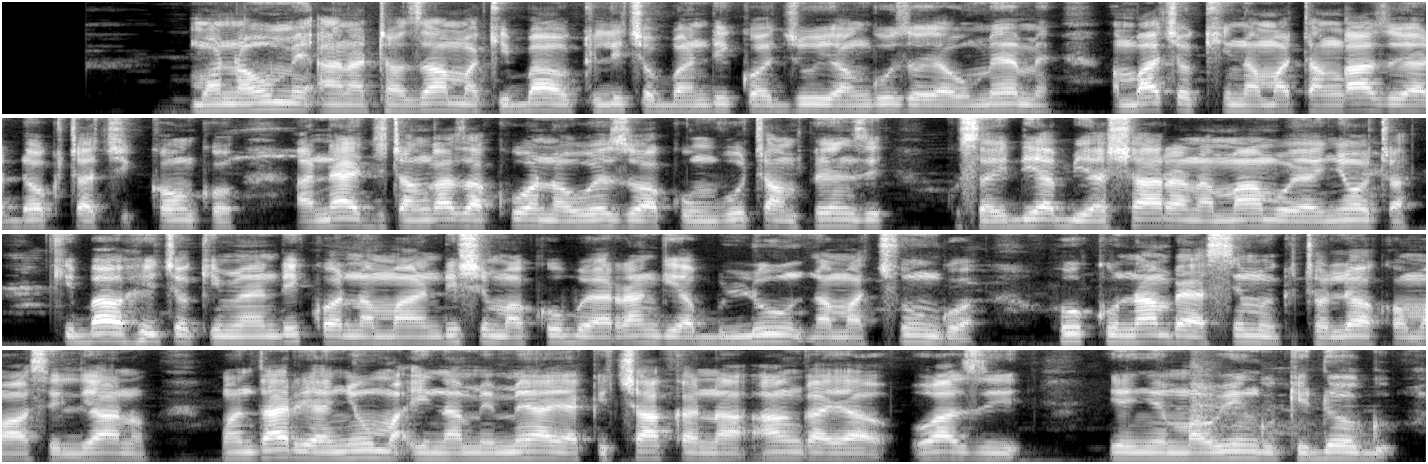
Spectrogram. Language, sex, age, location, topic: Swahili, male, 18-24, Mombasa, health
